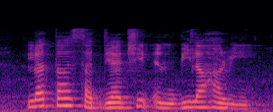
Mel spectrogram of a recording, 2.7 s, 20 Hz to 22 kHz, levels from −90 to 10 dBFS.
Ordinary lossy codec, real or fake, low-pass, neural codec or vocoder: none; fake; none; codec, 16 kHz, 16 kbps, FreqCodec, smaller model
